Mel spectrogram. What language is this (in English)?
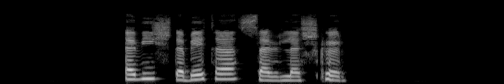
Central Kurdish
